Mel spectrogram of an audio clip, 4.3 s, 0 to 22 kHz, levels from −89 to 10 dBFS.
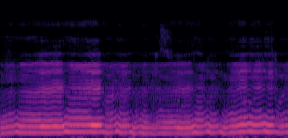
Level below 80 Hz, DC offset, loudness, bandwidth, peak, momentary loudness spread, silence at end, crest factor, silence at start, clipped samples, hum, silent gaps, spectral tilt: -72 dBFS; under 0.1%; -36 LUFS; 12 kHz; -22 dBFS; 7 LU; 0 s; 14 dB; 0 s; under 0.1%; none; none; -7.5 dB/octave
